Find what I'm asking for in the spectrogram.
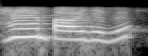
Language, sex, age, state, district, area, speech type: Bengali, female, 45-60, West Bengal, Malda, rural, conversation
